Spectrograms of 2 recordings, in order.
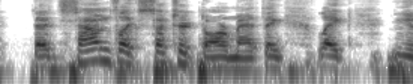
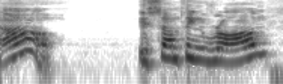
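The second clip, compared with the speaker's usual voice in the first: put-on high sweet girl voice; 7 semitones higher than usual. Skusa-chan voiced, concerned.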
